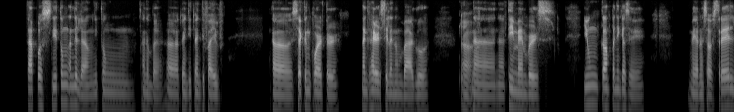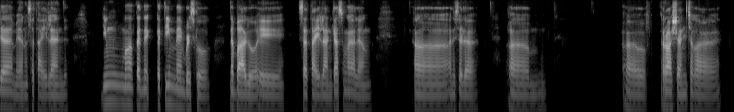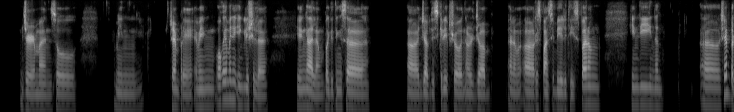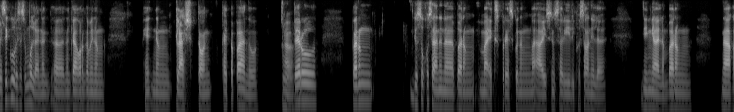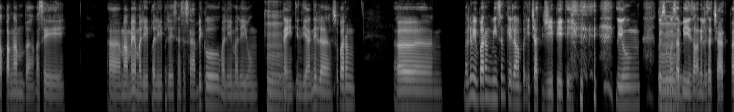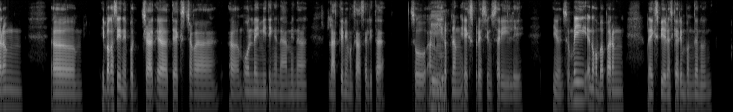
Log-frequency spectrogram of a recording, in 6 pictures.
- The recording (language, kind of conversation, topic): Filipino, advice, Paano ko makikilala at marerespeto ang takot o pagkabalisa ko sa araw-araw?
- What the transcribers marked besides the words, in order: in English: "clash ton"; "on" said as "ton"; tapping; laugh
